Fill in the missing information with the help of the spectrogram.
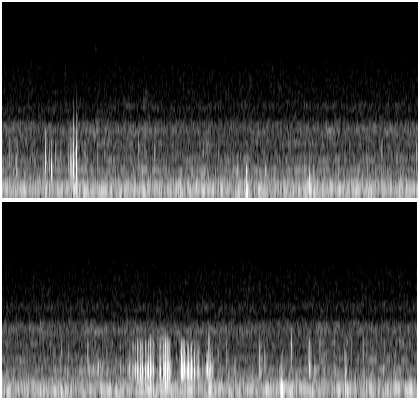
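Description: Low gurgling rumble rising to a brief louder growl over soft background noise; ordinary stomach growling.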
